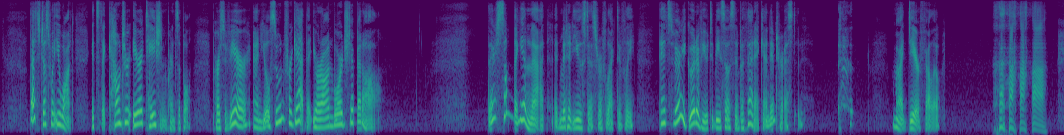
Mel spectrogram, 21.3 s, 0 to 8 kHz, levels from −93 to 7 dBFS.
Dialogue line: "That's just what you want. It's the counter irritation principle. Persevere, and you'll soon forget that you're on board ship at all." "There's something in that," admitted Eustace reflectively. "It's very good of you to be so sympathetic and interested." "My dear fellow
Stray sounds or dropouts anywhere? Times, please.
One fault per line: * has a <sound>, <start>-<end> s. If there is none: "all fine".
* has a cough, 16.8-17.1 s
* has a laugh, 19.8-21.0 s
